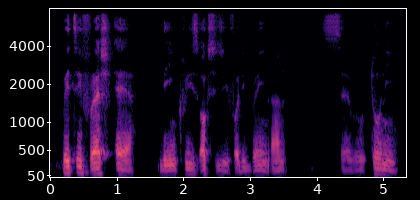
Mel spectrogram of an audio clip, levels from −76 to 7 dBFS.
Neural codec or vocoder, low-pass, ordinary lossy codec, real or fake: codec, 16 kHz in and 24 kHz out, 1 kbps, XY-Tokenizer; 7.2 kHz; none; fake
